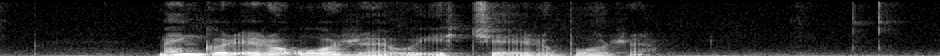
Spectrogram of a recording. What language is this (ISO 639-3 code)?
fao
